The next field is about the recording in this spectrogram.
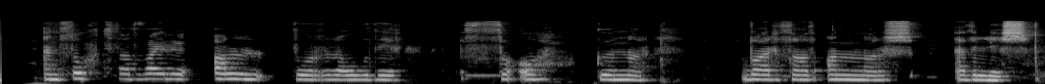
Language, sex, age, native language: Icelandic, male, 13, Icelandic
